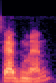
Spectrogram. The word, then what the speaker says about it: সাদমান: দুইজনের বাংলা উচ্চারণ একই, কিন্তু আমার ইংরেজি উচ্চারণটা স্যাডম্যান আর ওটা হচ্ছে শ্যাডম্যান, ঠিক আছে?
